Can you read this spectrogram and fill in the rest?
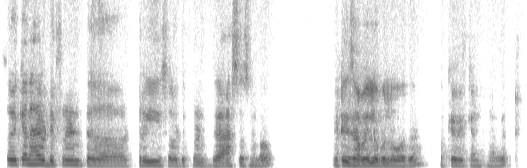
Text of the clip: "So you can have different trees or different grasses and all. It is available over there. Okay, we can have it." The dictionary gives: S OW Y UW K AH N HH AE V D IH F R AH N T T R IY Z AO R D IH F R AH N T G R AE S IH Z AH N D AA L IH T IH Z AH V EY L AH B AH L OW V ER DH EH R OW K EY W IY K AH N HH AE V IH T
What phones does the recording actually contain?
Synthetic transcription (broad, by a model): S OW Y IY K AH N HH AE V D IH F R AH N T T R IY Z AO R D IH F R AH N T G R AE S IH S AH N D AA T IH T IH Z AH V EY L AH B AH L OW ER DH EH OW K EY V IY K AH N HH AE V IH T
